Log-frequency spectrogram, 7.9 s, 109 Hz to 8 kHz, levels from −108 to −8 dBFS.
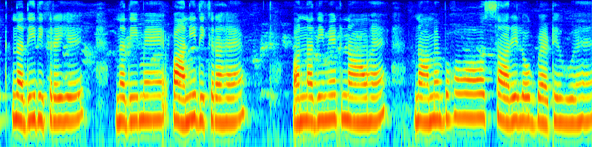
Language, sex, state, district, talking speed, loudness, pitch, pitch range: Hindi, female, Uttar Pradesh, Jalaun, 180 wpm, -29 LUFS, 235 Hz, 230-250 Hz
